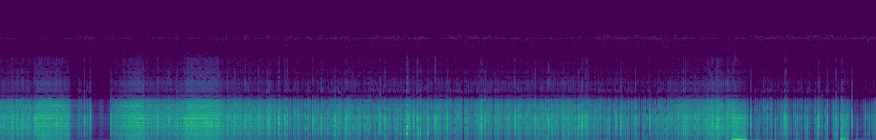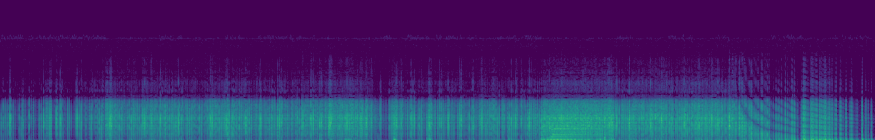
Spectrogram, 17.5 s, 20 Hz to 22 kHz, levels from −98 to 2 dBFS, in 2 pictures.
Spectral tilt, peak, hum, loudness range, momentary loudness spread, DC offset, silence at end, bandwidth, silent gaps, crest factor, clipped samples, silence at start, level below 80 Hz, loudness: -2.5 dB/octave; -10 dBFS; none; 5 LU; 10 LU; under 0.1%; 0.05 s; 12.5 kHz; none; 26 dB; under 0.1%; 0 s; -68 dBFS; -34 LUFS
